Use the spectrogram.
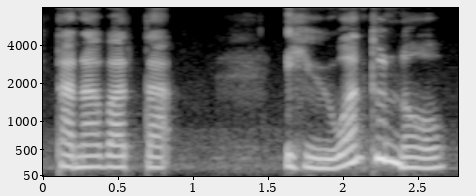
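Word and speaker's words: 七夕: And this way of pronunciation is very unique. And only this one, like Tana here, 7, and you, 7 evening, but we pronounce Tanabata.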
